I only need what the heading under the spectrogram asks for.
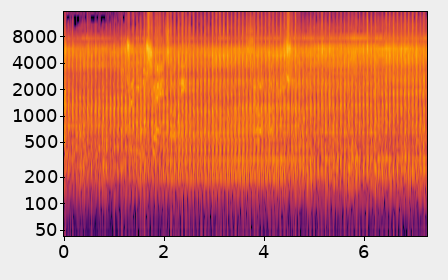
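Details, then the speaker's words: Ariston washing machine on its spin cycle. Fast, very regular knocking, about three per second, that grows louder as the drum picks up speed; the drum is knocking as it turns. "Даже я не знаю, что за стук подозрительный какой-то непонятный. Вот пошел громче, еще громче пошел, еще громче пошел, даже слышно."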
